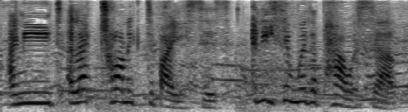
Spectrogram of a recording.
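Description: An actress playing a practical, down-to-earth young scavenger in an audio drama, informal and matter-of-fact. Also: female voice, high voice, very animated, brisk, a crowd in the background. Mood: harried, coaxing.

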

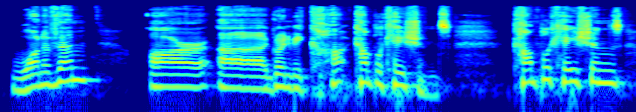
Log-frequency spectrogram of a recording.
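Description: A man's voice: a little high, lively intonation, unhurried. A man in his thirties co-hosting a game demonstration, explaining rules in a casual, conversational way. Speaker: game developer and co-host demonstrating tabletop rules. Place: small curtained studio, seated at a table. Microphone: microphone on a boom stand.

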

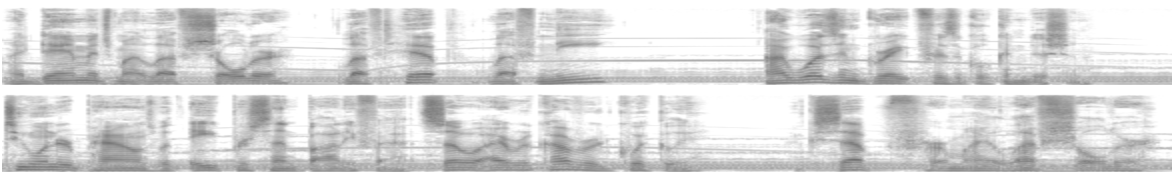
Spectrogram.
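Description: A man's voice: fairly low pitch, moderate pace. A man earnestly narrating his own life story in first person for a radio drama. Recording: music bed under the voice.

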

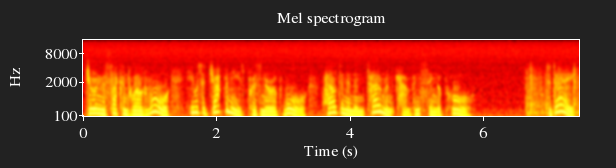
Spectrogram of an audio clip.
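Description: Guy reading documentary narration, measured and formal, tinny phone-like sound, faint hiss. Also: high-pitched.

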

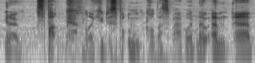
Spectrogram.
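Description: A man's voice: medium pitch, fairly quick, fairly bright tone, a little hiss or hum, close to an everyday voice. A man with a British accent playing an awkward, sentimental English professor in a romantic ASMR roleplay, stammering and hesitant. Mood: flustered. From Britain. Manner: stammering, hesitant, full of false starts. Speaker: audio roleplay performer.

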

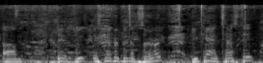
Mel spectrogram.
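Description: A man's voice: sits high, moderate pace. A man preaching on the street, insistent and pressing, often stammering and repeating his words. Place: outdoors on a street. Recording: clip with music playing over it.

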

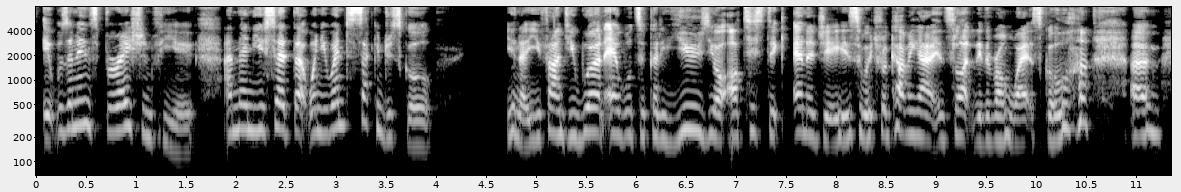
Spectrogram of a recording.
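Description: A woman's voice: mid-range voice, a bit bright. Woman, thirties, video call interviewer, encouraging, recaps the story. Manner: encouraging, summarising questions. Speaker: interviewer host.

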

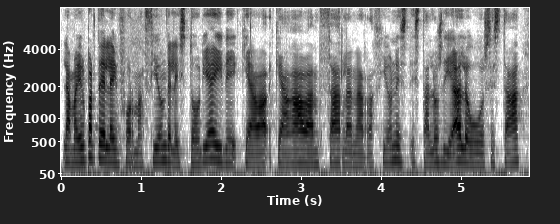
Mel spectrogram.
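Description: A woman's voice: lowish voice, steady tone, fairly quick, fairly bright tone, clear, resonant tone. A woman with a Spanish accent from Spain talking casually in an interview, explaining emphatically and repeating words as she searches for phrasing. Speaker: audio drama producer and sound designer, interview guest. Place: radio drama studio.

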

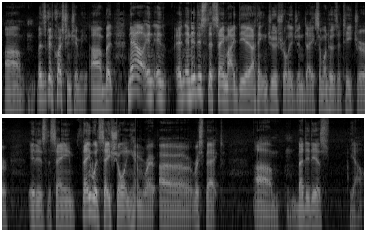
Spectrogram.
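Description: Low-voiced man hosting a Bible study. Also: animated, normal speed. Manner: conversational, frequent throat clearing. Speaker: host reading viewer questions. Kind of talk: casual Bible study discussion. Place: home study with bookshelves. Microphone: video call.

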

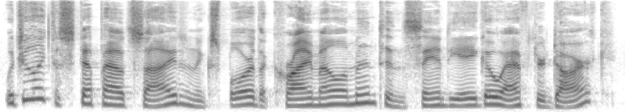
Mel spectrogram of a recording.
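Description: An actor playing a stern, humorless fifties police sergeant, clipped and dry, in old-time radio drama style. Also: male voice, fairly high pitch, expressive, moderate pace, darkish tone, natural voice.

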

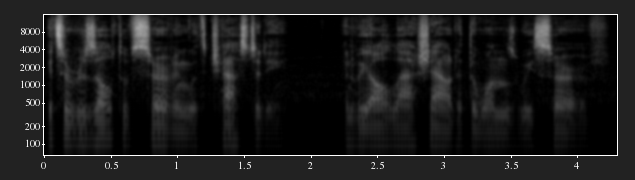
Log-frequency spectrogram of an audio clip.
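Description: A man's voice: low-pitched, a little fast, a bit bright, pitched above the performer's own voice. A man voicing a proud, scheming young noblewoman with a haughty, insistent manner in an audio drama. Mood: cool, knowing.

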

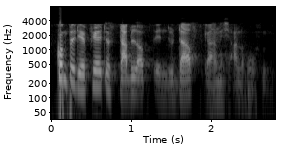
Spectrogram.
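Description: A man's voice: mid-range voice, big pitch swings, fairly quick, phone-quality sound, a crowd in the background. A man in mocking phone banter with callers, answering in blunt, terse, taunting phrases. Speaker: prank-taker of scam calls.

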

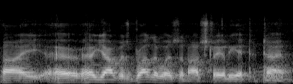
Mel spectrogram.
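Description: An older man originally from the Netherlands, being interviewed at home and talking bluntly, with plenty of swearing and pauses. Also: deep voice, darkish tone, echoey room, a little hiss or hum, poor audio. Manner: blunt, salty, rambling with many pauses. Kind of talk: casual interview. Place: kitchen at home, indoors.

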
